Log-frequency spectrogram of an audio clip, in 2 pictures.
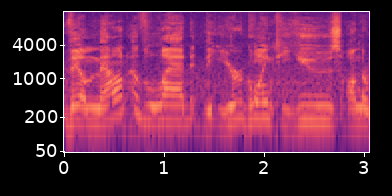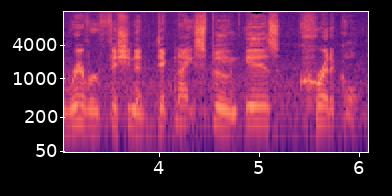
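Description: A middle-aged man teaches fishing outdoors beside a river, addressing viewers directly with emphasis as he demonstrates. He speaks at normal speed in a voice on the high side and a bit bright; a distant mic picks up faint river sounds.

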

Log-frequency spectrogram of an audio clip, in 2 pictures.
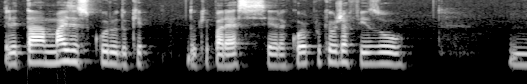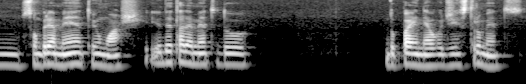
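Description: Relaxed, halting Brazilian man, dark voice. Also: medium pitch. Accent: Brazilian Portuguese. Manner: relaxed, halting, with many restarts. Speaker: scale model builder. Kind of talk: hobby tutorial voice-over.

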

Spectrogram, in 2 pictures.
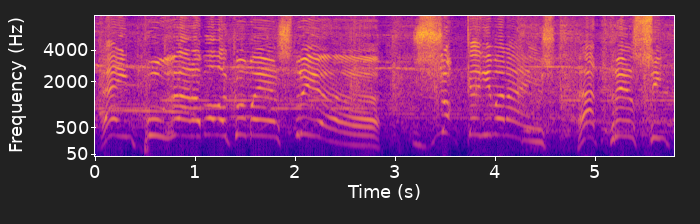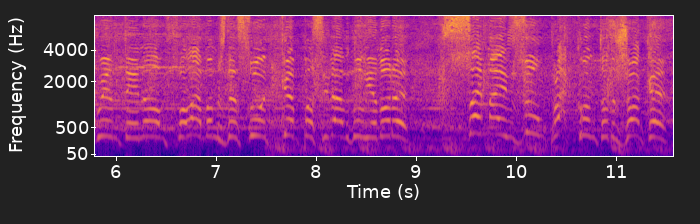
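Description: A man with a European Portuguese accent giving fast, dramatic live roller hockey commentary, bursting into drawn-out excited goal calls. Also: very high voice. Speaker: play-by-play sports commentator. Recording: loud crowd noise in sports hall. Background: crowd and arena noise.

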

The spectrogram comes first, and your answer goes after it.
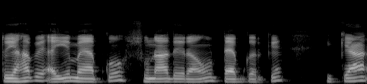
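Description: This phone tutorial is narrated by an Indian-accented man whose mid-range voice sounds pushed and bright, at normal speed. He goes step by step, keeps seeking confirmation, and addresses viewers as friends. The audio is dull, with no echo.

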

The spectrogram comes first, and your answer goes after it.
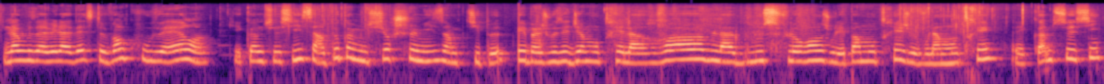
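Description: High-pitched, very mellow chatty woman. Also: fairly even intonation, moderate pace, hardly any pauses. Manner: rambling and chatty, many hesitations; self-deprecating, easily laughing. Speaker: sewing vlogger. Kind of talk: casual haul video chat.

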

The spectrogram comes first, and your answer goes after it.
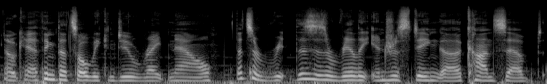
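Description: On a close desk microphone and headset, a young woman narrates a gaming video at a moderate pace in a fairly low voice. She moves between dramatic reading of text and easygoing commentary, with music underneath.

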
